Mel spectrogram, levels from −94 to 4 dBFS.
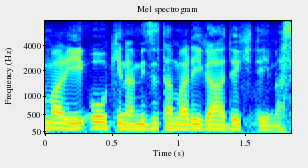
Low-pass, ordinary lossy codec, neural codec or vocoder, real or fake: none; none; codec, 16 kHz, 4 kbps, X-Codec, HuBERT features, trained on LibriSpeech; fake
